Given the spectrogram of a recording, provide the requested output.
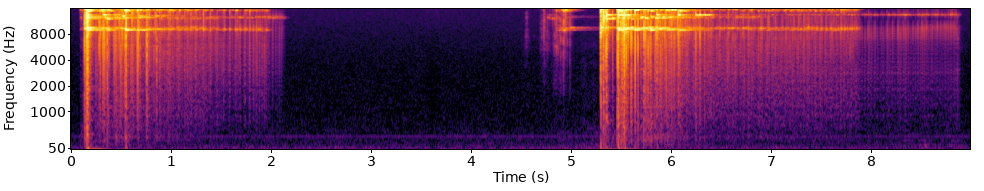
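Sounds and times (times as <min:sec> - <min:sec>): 
coins dropping to concrete: 0:00.2 - 0:02.1, 0:04.8 - 0:08.9.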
